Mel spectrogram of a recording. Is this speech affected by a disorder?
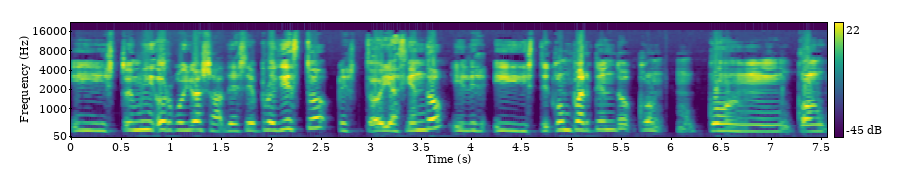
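Yes: Down syndrome; physical features make disability noticeable, attends Fundación Down Zaragoza; adult, 27 years old.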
